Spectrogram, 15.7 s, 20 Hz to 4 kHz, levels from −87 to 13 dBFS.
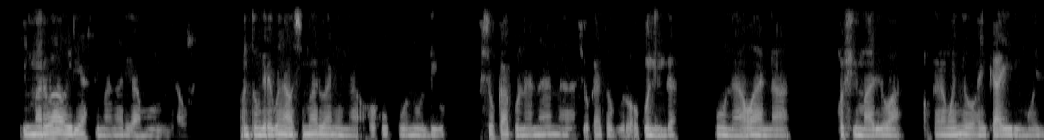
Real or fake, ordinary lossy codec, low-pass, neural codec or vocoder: real; MP3, 32 kbps; 3.6 kHz; none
